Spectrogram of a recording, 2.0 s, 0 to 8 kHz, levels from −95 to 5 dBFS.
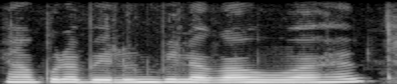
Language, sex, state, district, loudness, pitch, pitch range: Hindi, female, Jharkhand, Deoghar, -13 LUFS, 230 Hz, 220-235 Hz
